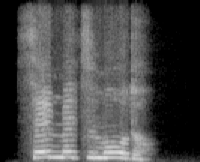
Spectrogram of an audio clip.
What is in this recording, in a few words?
Vox Skill jp; Kara; kings raid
